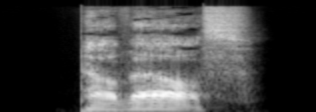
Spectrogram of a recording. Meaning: 1. perverse, morally perverted 2. pervy, kinky, sexually perverted or deviant
- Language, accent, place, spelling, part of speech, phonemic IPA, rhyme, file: German, Germany, Berlin, pervers, adjective, /pɛʁˈvɛʁs/, -ɛʁs, De-pervers.ogg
